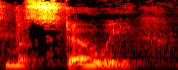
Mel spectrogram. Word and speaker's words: Mustowy: Mine is always, whenever people ask me how to say my name, I'm like, it's Mustowy. Like, oh, that's how you say it. Not ow. It doesn't hurt you.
